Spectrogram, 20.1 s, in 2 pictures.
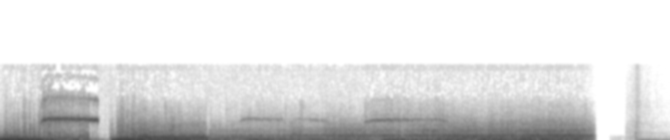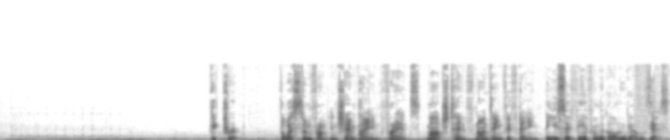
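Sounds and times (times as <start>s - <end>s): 
artillery barrage from French 75 field guns, Champagne, France, 1915: 0.0s - 9.0s
high whistling tones: 0.6s - 1.6s, 3.4s - 6.9s
speech: 13.3s - 20.1s.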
